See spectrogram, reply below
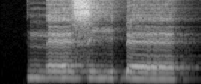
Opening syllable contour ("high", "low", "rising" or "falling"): low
